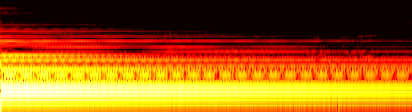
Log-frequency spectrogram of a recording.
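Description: Acoustic guitar with a capo, a C/B (C over B) chord ringing and slowly dying away.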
